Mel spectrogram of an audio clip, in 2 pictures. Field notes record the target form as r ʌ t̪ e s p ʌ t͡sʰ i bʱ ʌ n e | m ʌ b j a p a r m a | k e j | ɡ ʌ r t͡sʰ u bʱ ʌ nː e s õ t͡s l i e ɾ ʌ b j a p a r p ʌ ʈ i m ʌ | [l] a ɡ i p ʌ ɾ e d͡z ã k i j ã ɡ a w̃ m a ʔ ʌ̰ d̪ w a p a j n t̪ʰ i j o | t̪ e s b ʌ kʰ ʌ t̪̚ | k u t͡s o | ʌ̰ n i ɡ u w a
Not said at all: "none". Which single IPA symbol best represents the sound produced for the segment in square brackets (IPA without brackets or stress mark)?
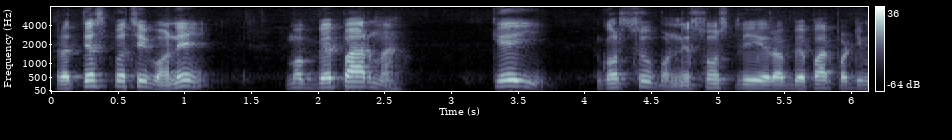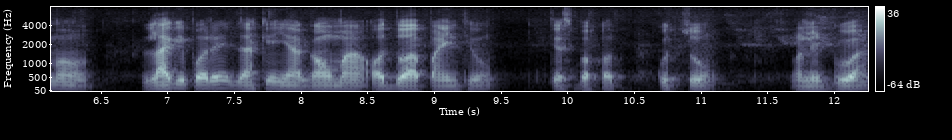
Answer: l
